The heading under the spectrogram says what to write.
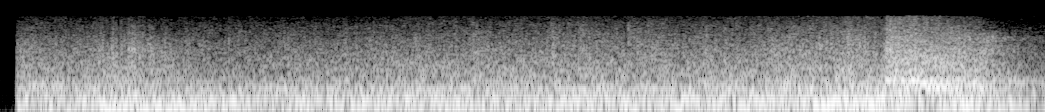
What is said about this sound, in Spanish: vamos a escuchar si quieres una que es sobre bomba, un ruido de bombas, que es este.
